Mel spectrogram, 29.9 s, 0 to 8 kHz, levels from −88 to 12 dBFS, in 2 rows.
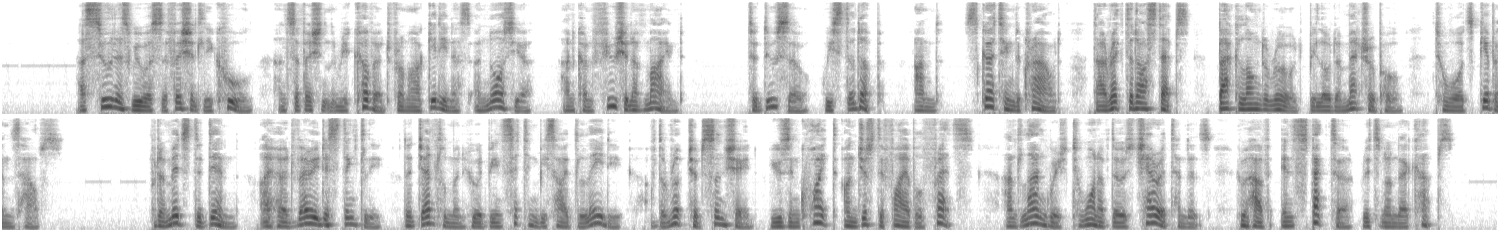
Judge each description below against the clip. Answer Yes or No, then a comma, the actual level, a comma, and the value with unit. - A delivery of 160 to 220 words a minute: Yes, average, 165 wpm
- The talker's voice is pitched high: No, low, 115 Hz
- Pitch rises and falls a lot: Yes, wide, 7.3 semitones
